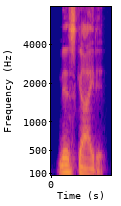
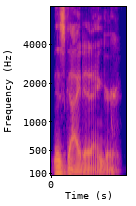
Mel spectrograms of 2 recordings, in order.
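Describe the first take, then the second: First: Said in the usual way. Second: Misguided anger dropped far lower and quieter; deep mock-grave voice. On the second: Real, not acted. Streamer mocking his own rant to the chat in a deep grave voice. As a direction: sink into a low, grave rumble.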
